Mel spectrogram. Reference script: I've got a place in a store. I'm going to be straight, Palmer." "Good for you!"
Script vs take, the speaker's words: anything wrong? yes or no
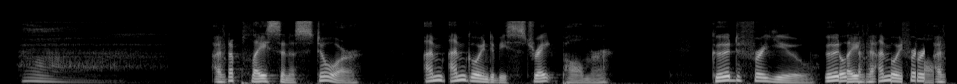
yes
